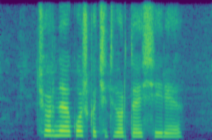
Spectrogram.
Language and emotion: Russian, neutral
